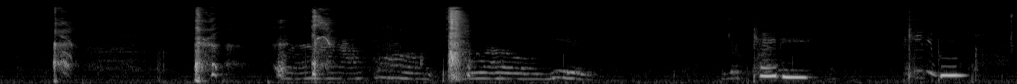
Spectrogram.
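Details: Child sneezing: several sharp sneeze-like bursts and short voiced sounds in a quiet room.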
